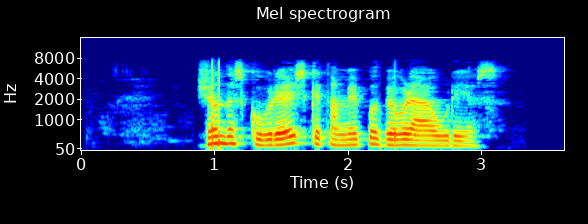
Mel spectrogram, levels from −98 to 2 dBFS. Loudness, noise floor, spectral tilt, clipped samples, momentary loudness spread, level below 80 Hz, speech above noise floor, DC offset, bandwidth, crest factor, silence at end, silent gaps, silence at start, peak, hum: -18 LUFS; -65 dBFS; -7 dB/octave; under 0.1%; 9 LU; -54 dBFS; 48 dB; under 0.1%; 7.6 kHz; 18 dB; 0.55 s; none; 0.9 s; -2 dBFS; none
